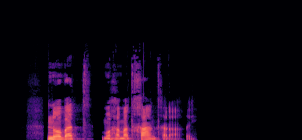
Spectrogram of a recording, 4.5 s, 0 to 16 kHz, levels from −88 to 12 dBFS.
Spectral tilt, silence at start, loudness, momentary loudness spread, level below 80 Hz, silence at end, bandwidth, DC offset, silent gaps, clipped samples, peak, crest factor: -6.5 dB/octave; 0.7 s; -17 LUFS; 17 LU; -62 dBFS; 1.9 s; 9.6 kHz; under 0.1%; 1.42-1.53 s; under 0.1%; 0 dBFS; 20 dB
